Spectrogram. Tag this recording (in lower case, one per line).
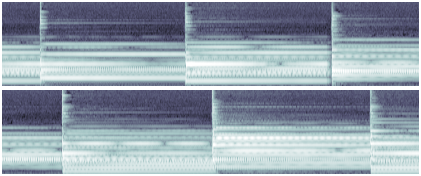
music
